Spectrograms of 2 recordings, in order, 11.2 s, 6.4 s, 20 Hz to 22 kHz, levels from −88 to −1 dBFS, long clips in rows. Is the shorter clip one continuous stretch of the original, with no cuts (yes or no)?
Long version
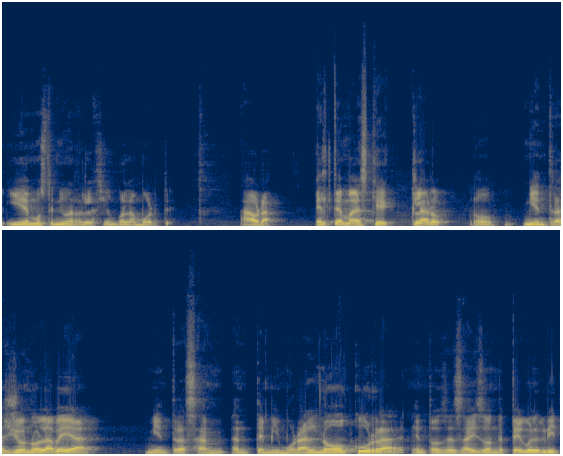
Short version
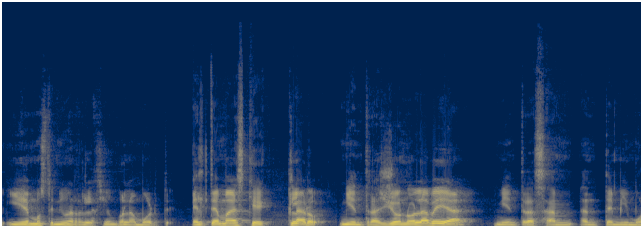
no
